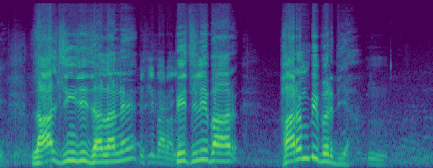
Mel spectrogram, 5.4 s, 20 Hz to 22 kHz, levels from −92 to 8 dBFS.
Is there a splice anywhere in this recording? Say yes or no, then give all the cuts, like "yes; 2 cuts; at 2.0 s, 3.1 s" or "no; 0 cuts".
no; 0 cuts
